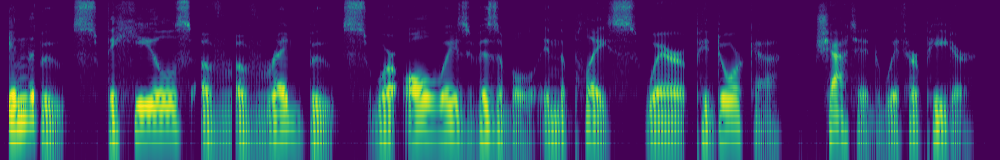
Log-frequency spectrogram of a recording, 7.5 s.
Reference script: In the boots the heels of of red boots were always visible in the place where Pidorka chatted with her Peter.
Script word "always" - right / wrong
right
